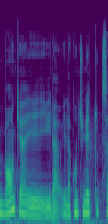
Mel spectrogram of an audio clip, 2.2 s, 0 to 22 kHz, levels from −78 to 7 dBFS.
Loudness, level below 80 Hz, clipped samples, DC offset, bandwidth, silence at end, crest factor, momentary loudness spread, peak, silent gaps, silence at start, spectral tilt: -26 LUFS; -48 dBFS; under 0.1%; under 0.1%; 14.5 kHz; 0 s; 14 dB; 5 LU; -12 dBFS; none; 0 s; -6 dB/octave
